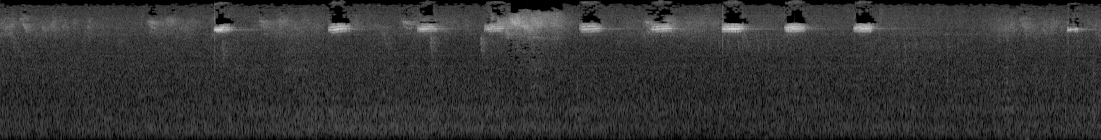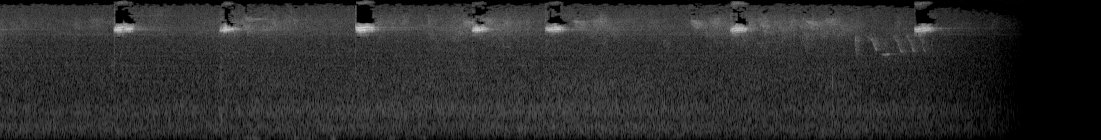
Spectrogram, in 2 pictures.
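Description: Fledgling tropical mockingbird begging to be fed: short, high-pitched call notes repeated about once a second, over a faint steady background hiss. The sound fades out near the end.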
